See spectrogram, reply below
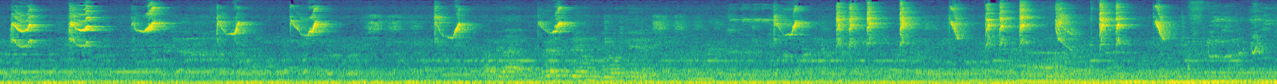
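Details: Pet long-tailed shrike answering coughing sounds: a run of sharp, high chirps and squeaky notes, some in quick pairs, a steady low hum underneath.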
